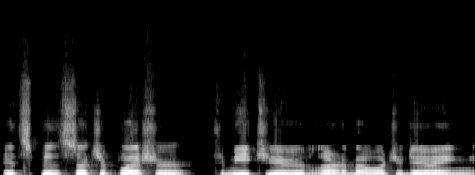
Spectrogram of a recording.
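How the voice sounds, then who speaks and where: A man speaks with a Swedish accent. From Sweden. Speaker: podcast host. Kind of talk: interview podcast conversation.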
